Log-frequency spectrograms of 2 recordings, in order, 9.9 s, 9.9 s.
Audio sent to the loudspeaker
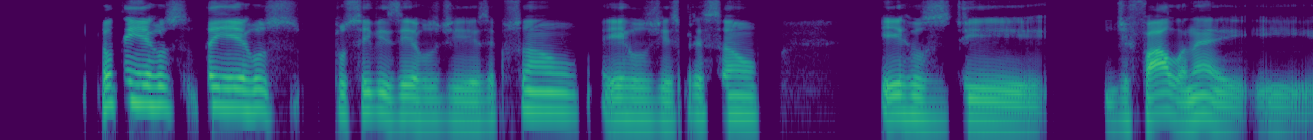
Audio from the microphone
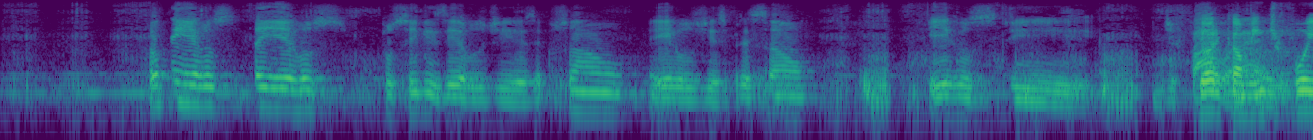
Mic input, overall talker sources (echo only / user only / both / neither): both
